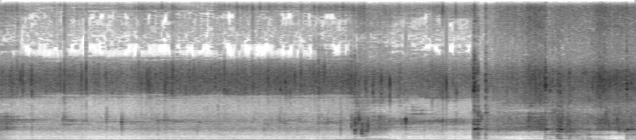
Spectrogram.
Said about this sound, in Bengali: খুন্নির সাহায্যে এভাবে দুই মিনিট কাঁকরোলটাকে ভালোভাবে নেড়ে নিতে হবে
